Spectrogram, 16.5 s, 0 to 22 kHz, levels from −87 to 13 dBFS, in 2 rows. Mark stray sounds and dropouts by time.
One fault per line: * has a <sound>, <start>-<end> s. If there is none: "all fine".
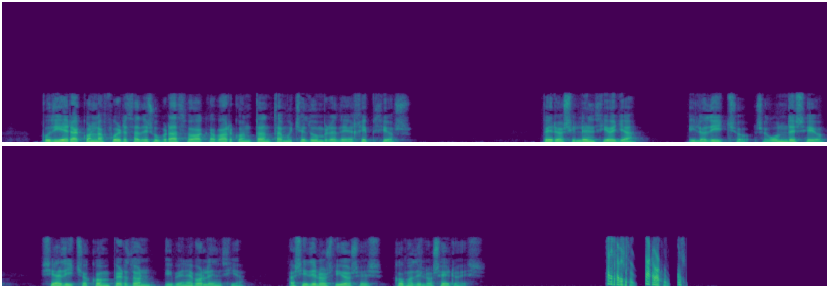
* has a chirp, 14.3-15.1 s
